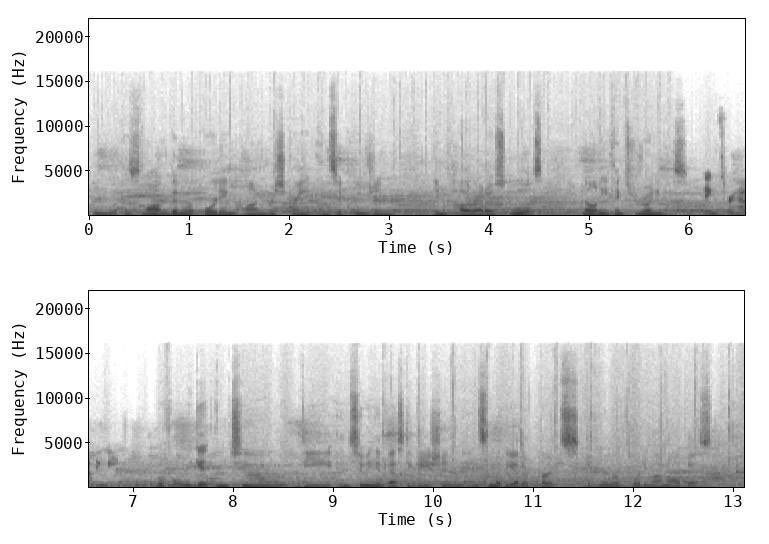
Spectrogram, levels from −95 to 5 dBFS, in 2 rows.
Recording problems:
murmuring crowd; loud; throughout; 6 dB below the speech

